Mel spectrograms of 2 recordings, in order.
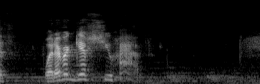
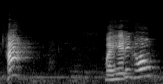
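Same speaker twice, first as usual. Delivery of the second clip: ordinary talk, nothing marked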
